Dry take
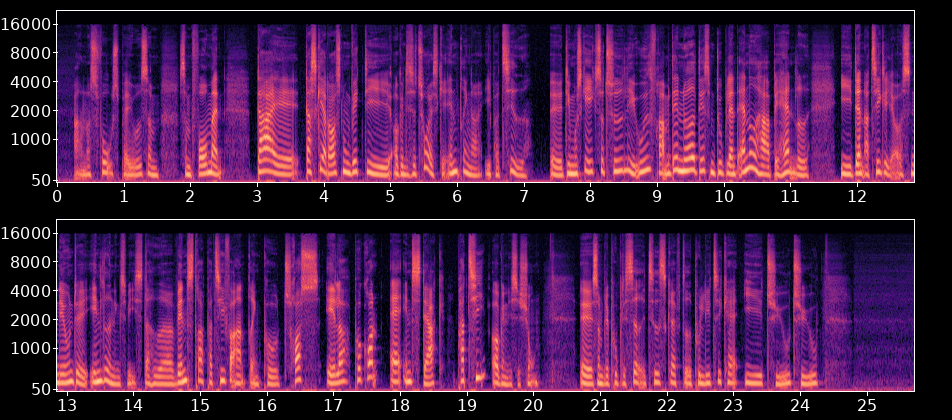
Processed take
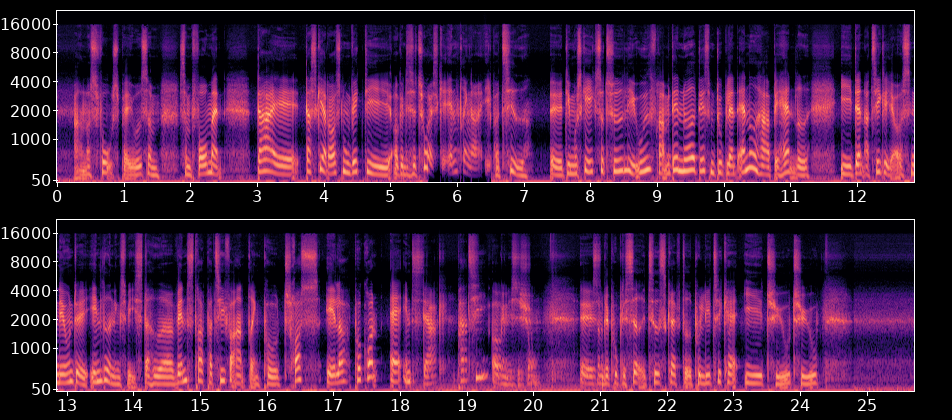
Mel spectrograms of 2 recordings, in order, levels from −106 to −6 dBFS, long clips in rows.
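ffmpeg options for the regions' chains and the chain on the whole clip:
-filter_complex "[0:a]asettb=1/sr,asplit=3[s0][s1][s2];[s0]atrim=end=5.554[s3];[s1]atrim=start=5.55:end=6.51,asetpts=PTS-STARTPTS,afade=t=in:d=0.004:c=qsin,afade=t=out:st=0.956:d=0.004:c=qsin,highpass=f=620:w=0.5412,highpass=f=620:w=1.3066,acompressor=mode=upward:threshold=0.0126:ratio=2.5:attack=3.2:release=140:knee=2.83:detection=peak[s4];[s2]atrim=start=6.506[s5];[s3][s4]acrossfade=d=0.004:c1=hsin:c2=qsin[s6];[s6][s5]acrossfade=d=0.004:c1=qsin:c2=hsin,asettb=1/sr,asplit=3[s7][s8][s9];[s7]atrim=end=18.144[s10];[s8]atrim=start=18.14:end=21.03,asetpts=PTS-STARTPTS,afade=t=in:d=0.004:c=qsin,afade=t=out:st=2.886:d=0.004:c=qsin,acompressor=threshold=0.00794:ratio=2:attack=3.2:release=140:knee=1:detection=peak,aeval=exprs='val(0)+0.00141*(sin(2*PI*50*n/s)+sin(2*PI*2*50*n/s)/2+sin(2*PI*3*50*n/s)/3+sin(2*PI*4*50*n/s)/4+sin(2*PI*5*50*n/s)/5)':c=same,asplit=2[s11][s12];[s12]adelay=47,volume=0.398[s13];[s11][s13]amix=inputs=2:normalize=0,atrim=end_sample=127449[s14];[s9]atrim=start=21.026[s15];[s10][s14]acrossfade=d=0.004:c1=hsin:c2=qsin[s16];[s16][s15]acrossfade=d=0.004:c1=qsin:c2=hsin,firequalizer=gain_entry='entry(120,0);entry(190,-17);entry(280,2);entry(710,3);entry(1000,-16);entry(1900,15);entry(5500,-30);entry(8900,-5)':delay=0.05:min_phase=1,acompressor=threshold=0.02:ratio=2,volume=2.11"

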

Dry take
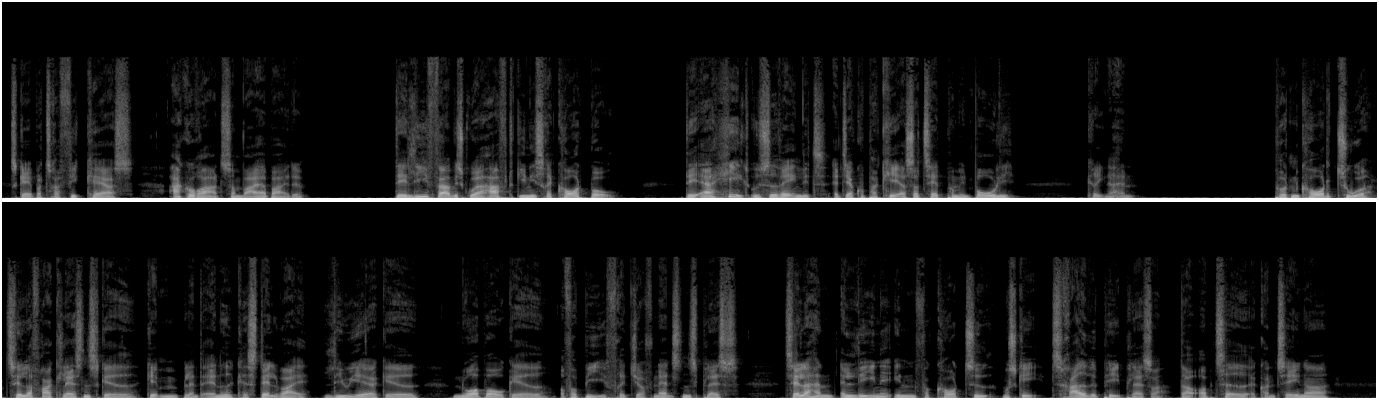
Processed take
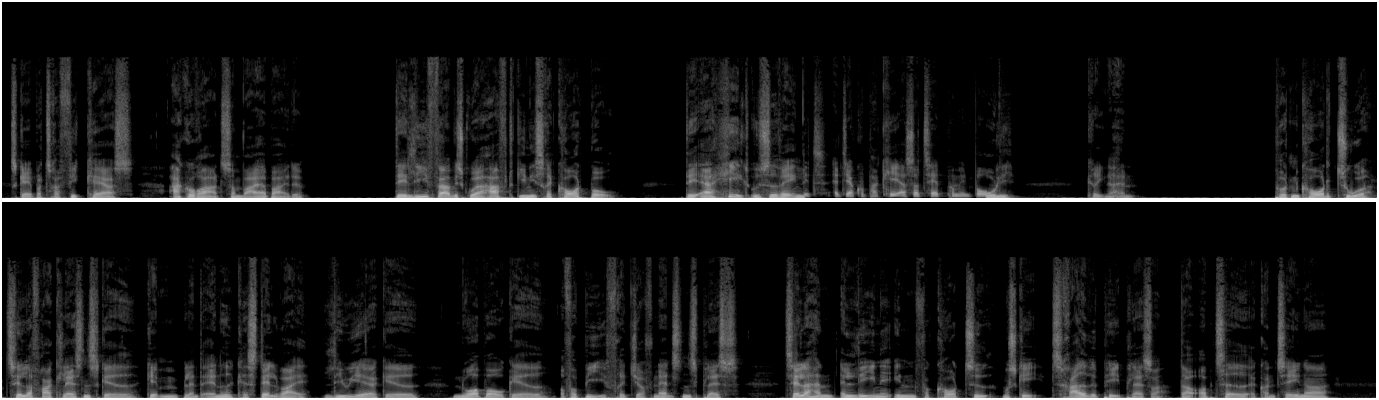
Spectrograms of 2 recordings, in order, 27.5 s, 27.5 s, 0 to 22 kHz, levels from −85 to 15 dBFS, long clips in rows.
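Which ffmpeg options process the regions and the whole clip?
-filter_complex "[0:a]asettb=1/sr,asplit=3[s0][s1][s2];[s0]atrim=end=8.024[s3];[s1]atrim=start=8.02:end=9.84,asetpts=PTS-STARTPTS,afade=t=in:d=0.004:c=qsin,afade=t=out:st=1.816:d=0.004:c=qsin,highpass=290,highshelf=f=3100:g=-9.5,afreqshift=140[s4];[s2]atrim=start=9.836[s5];[s3][s4]acrossfade=d=0.004:c1=hsin:c2=qsin[s6];[s6][s5]acrossfade=d=0.004:c1=qsin:c2=hsin"

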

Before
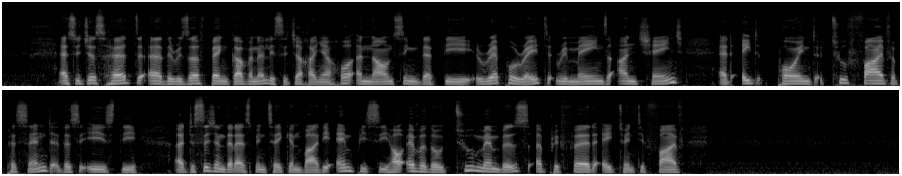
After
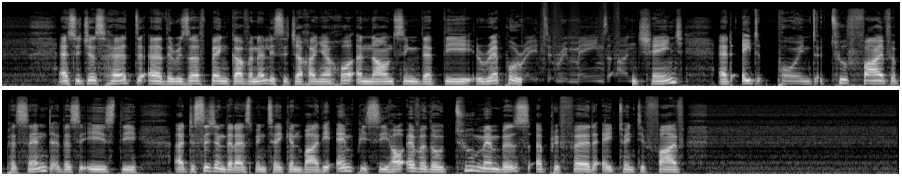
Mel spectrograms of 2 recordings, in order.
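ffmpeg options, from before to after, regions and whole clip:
-filter_complex "[0:a]asettb=1/sr,asplit=3[s0][s1][s2];[s0]atrim=end=5.194[s3];[s1]atrim=start=5.19:end=6.31,asetpts=PTS-STARTPTS,afade=t=in:d=0.004:c=qsin,afade=t=out:st=1.116:d=0.004:c=qsin,aeval=exprs='val(0)+0.5*0.00668*sgn(val(0))':c=same,highpass=1000,acompressor=threshold=0.00501:ratio=12:attack=3.2:release=140:knee=1:detection=peak[s4];[s2]atrim=start=6.306[s5];[s3][s4]acrossfade=d=0.004:c1=hsin:c2=qsin[s6];[s6][s5]acrossfade=d=0.004:c1=qsin:c2=hsin,asettb=1/sr,asplit=3[s7][s8][s9];[s7]atrim=end=7.514[s10];[s8]atrim=start=7.51:end=8.33,asetpts=PTS-STARTPTS,afade=t=in:d=0.004:c=qsin,afade=t=out:st=0.816:d=0.004:c=qsin,aemphasis=mode=production:type=50fm,acompressor=threshold=0.0158:ratio=12:attack=3.2:release=140:knee=1:detection=peak[s11];[s9]atrim=start=8.326[s12];[s10][s11]acrossfade=d=0.004:c1=hsin:c2=qsin[s13];[s13][s12]acrossfade=d=0.004:c1=qsin:c2=hsin,highshelf=f=4700:g=5.5,aecho=1:1:3.6:0.61,alimiter=level_in=5.96:limit=0.891:release=50:level=0:latency=1,volume=0.891"

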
